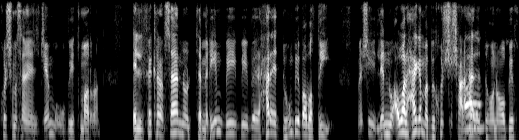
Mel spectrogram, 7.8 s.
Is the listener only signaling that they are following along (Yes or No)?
Yes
